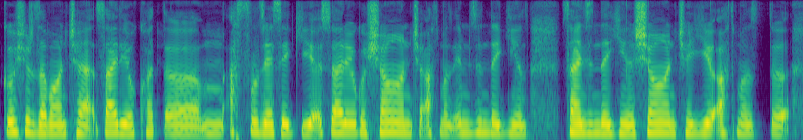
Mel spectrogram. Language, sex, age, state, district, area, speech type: Kashmiri, female, 45-60, Jammu and Kashmir, Budgam, rural, spontaneous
